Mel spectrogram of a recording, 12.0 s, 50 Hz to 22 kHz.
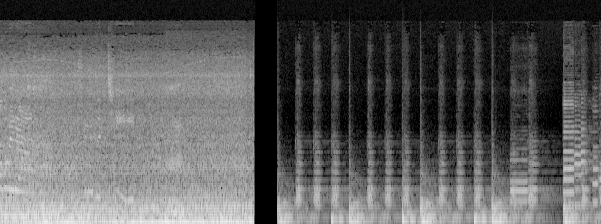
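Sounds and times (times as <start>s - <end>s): truck engine rumble inside cab: 0.0s - 5.1s
keyboard music: 5.6s - 12.0s.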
